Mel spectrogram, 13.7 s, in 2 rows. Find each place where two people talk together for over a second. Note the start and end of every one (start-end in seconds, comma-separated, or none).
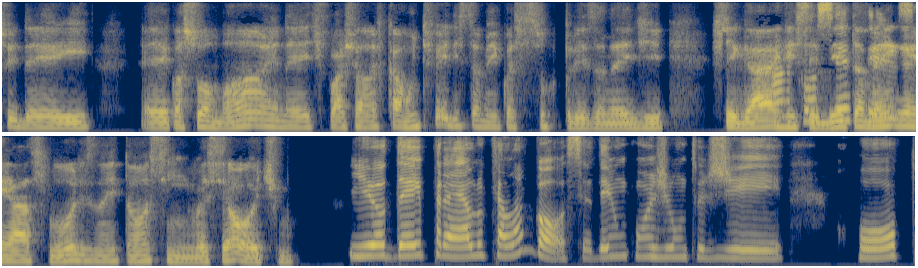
5.7-6.9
